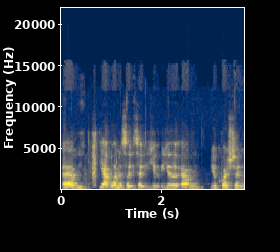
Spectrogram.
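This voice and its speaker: A woman is speaking. Her pace is very slow. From Germany. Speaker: language teacher. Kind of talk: casual chat. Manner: hesitant with many fillers.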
